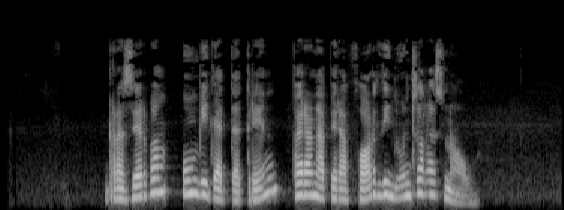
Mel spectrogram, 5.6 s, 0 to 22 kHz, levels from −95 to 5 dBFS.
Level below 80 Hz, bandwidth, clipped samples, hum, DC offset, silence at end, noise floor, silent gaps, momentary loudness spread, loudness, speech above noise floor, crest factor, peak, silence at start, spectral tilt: -72 dBFS; 11.5 kHz; under 0.1%; none; under 0.1%; 0.85 s; -70 dBFS; none; 7 LU; -26 LUFS; 45 dB; 18 dB; -8 dBFS; 1.05 s; -5.5 dB/octave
